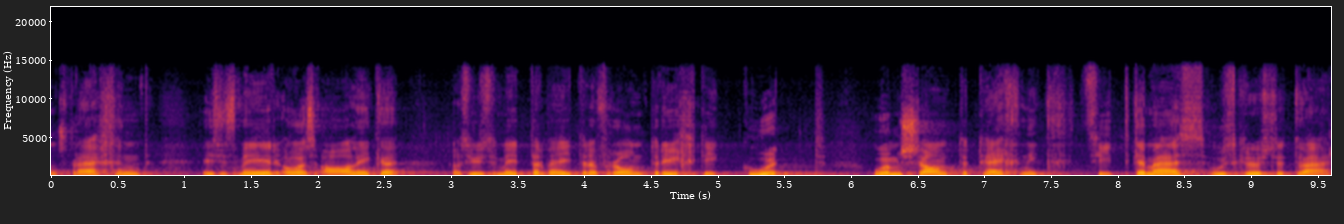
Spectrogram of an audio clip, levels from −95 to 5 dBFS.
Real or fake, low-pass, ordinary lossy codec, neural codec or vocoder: real; 14.4 kHz; none; none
